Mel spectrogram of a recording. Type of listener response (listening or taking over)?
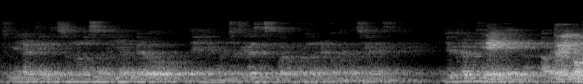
taking over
